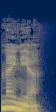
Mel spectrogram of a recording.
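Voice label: "mania", British English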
